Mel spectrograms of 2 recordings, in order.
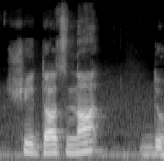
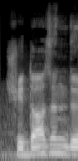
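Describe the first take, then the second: First: Does and not are said as two full words. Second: Does and not are merged into one syllable.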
